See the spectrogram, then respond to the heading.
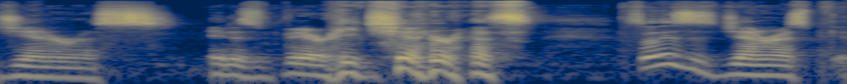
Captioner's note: chuckles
